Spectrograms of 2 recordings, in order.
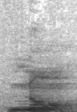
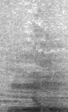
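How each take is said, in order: First: The vowel is an 'oh' sound. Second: The vowel is a rounded 'oo' sound. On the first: The speaker calls it wrong. "ये जो नो आवाज है ये मजहूल आवाज है" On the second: The speaker calls it right. "होंठों को खूब अच्छे से गोल कर लिया नू, तो ये हो गया मारूफ पढ़ना"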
